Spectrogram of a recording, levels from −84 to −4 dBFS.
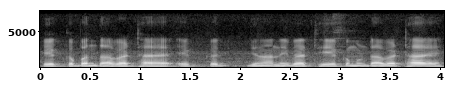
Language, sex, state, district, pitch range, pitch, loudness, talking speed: Punjabi, male, Punjab, Kapurthala, 110-115 Hz, 115 Hz, -17 LUFS, 160 wpm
